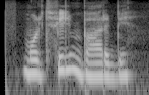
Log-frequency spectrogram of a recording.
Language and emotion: Russian, neutral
